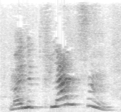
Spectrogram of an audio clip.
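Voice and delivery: high, slow cry of alarm; high slow cry over her plants. A narrator's reading. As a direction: wail it like a worried mother. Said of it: "rief Frau Tepes".

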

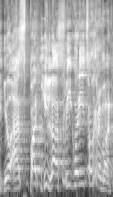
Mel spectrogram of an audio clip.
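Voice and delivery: laughing. Real, not acted. Laughing protest.

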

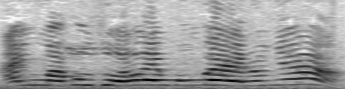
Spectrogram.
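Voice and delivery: put-on high, loud pleading girl; lovesick girl. Girl at the door pleads with Nam, high and loud. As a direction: plead up at him, still loud.

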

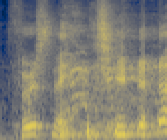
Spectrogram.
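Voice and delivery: breaking into laughter mid-line; giggling through the name; laughing. Acted. Jim clarifies, laughing.

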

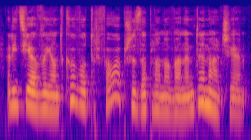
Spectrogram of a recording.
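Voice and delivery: plain reading voice

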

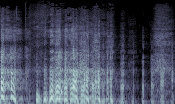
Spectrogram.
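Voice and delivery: loud, high cracking-up laugh; burst of laughter. Real, not acted. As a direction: crack up hard at your own story. Cracks up at own story.

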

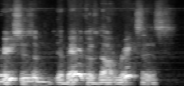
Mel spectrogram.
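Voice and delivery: high, loud sarcastic politician impression; mocking politician voice. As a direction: parody a smug senator's spin. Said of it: "to say, like".

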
